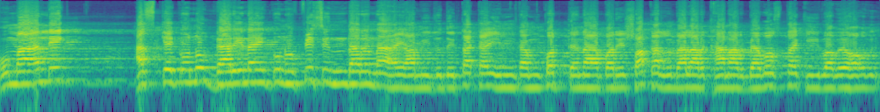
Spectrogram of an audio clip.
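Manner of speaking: ordinary delivery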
